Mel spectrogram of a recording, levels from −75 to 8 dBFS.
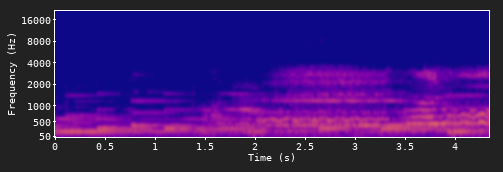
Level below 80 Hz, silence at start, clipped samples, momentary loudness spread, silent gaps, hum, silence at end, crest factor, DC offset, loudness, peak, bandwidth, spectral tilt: -62 dBFS; 0 s; under 0.1%; 9 LU; none; none; 0 s; 14 dB; under 0.1%; -35 LUFS; -20 dBFS; 10 kHz; -7 dB/octave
